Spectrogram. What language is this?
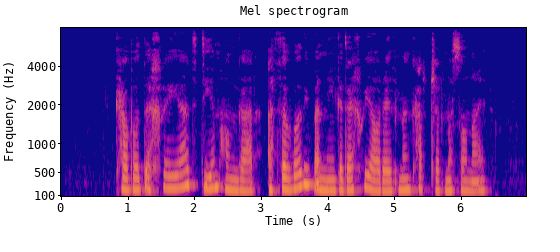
Welsh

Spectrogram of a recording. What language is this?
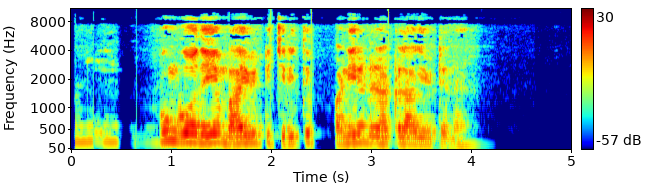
Tamil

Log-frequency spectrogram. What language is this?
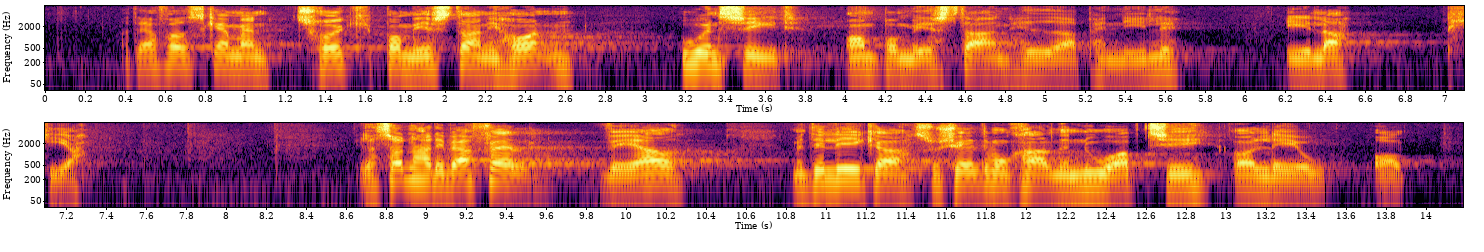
Danish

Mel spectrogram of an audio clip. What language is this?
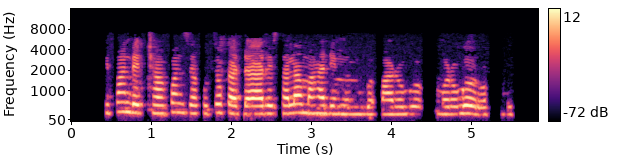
Swahili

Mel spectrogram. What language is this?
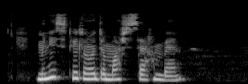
Mongolian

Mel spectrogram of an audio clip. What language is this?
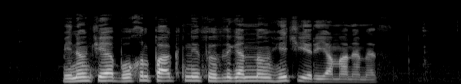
Uyghur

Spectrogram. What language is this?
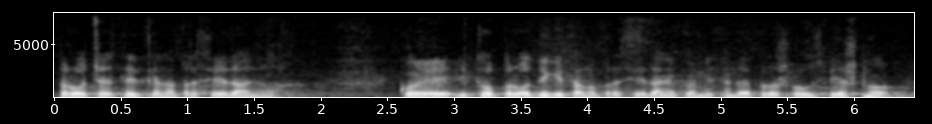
Croatian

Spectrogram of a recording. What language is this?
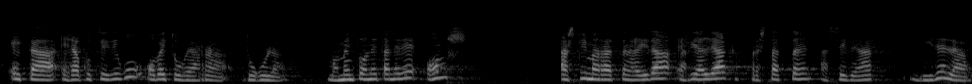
Basque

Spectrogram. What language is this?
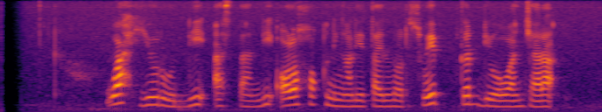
Sundanese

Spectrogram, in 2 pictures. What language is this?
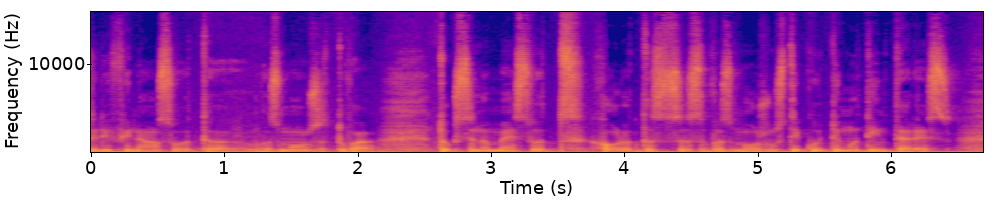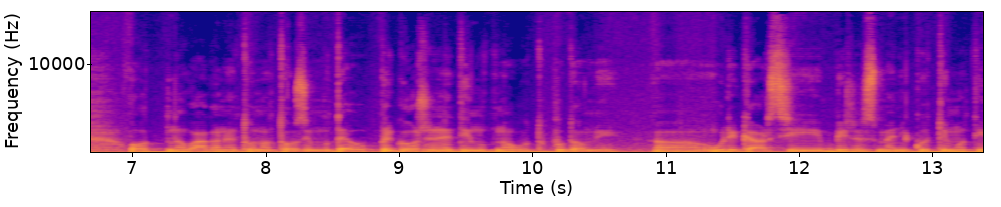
Bulgarian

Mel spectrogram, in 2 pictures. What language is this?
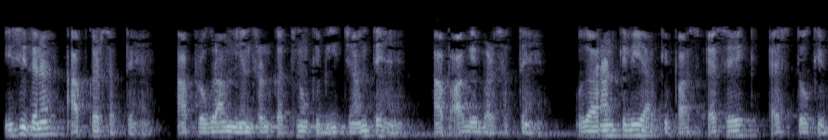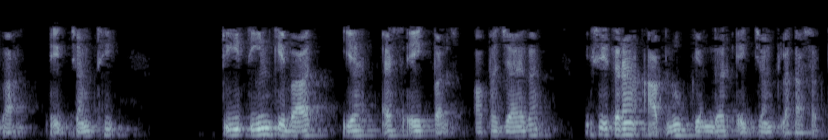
Hindi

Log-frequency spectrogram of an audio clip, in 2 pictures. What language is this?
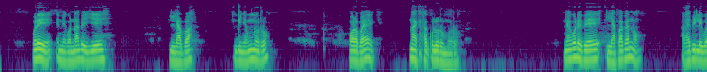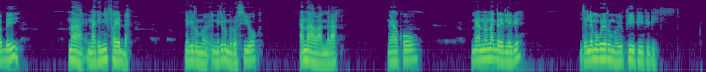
Masai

